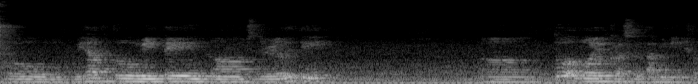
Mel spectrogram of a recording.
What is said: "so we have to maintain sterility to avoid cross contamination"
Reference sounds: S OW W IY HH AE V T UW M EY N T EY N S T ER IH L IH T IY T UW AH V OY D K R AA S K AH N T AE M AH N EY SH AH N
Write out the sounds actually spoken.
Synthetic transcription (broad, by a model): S OW W IY HH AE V T UW M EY N T EY N S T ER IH L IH T IY T UW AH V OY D K AA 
